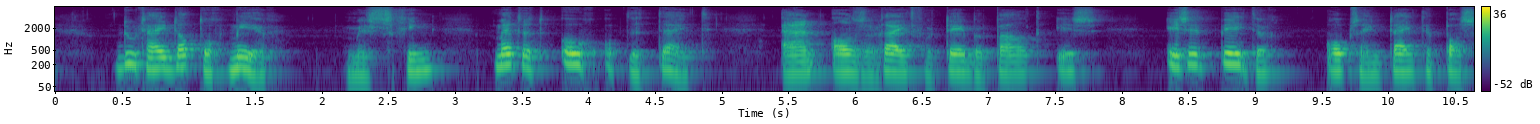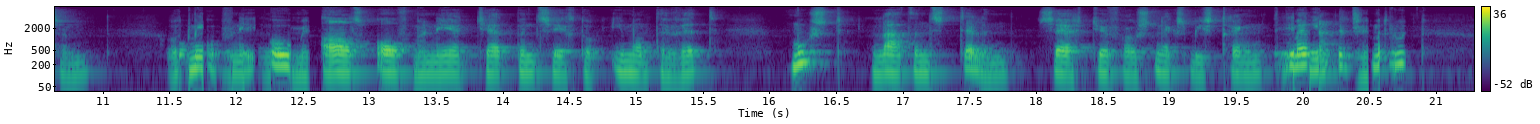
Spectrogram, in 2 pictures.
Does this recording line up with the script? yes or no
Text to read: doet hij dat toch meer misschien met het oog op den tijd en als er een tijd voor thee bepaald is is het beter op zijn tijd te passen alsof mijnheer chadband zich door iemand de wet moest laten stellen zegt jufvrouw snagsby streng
no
